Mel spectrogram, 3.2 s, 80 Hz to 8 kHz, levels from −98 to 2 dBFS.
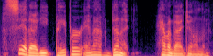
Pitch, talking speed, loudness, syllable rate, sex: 125 Hz, 225 wpm, -16 LUFS, 6.4 syllables/s, male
